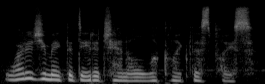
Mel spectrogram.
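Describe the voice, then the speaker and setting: An actress plays a young female warrior, protective and skeptical. Her voice is husky and sits at a medium pitch. She talks bluntly, probing and challenging, in the style of dramatic video game acting. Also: a little fast, dark tone, close to an everyday voice. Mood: probing, guarded.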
